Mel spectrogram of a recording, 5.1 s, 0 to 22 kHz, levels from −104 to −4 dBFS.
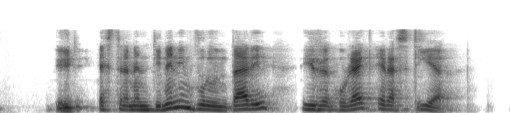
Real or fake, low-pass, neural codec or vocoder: fake; 7.2 kHz; codec, 16 kHz, 1 kbps, FunCodec, trained on LibriTTS, 50 frames a second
